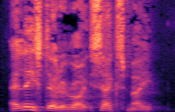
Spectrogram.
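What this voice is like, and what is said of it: Cockney accent. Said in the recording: “providing examples of my native British dialects ... Sometimes a bit of Cockney.”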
